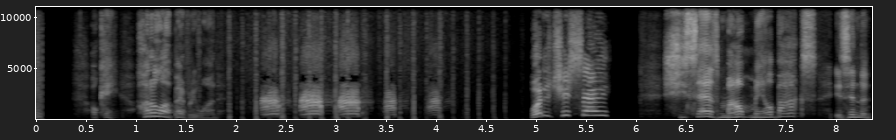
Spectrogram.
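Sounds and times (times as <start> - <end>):
speech: 0.6 - 3.3, 5.0 - 8.3
duck quacking: 2.2 - 4.2.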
